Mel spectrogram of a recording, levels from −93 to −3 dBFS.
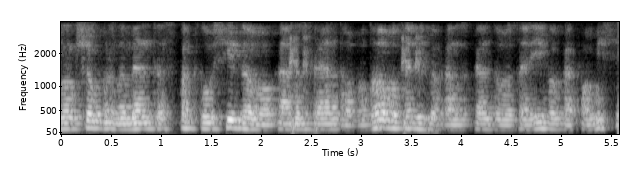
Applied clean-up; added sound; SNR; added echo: neural mask model DeepFilterNet 3.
